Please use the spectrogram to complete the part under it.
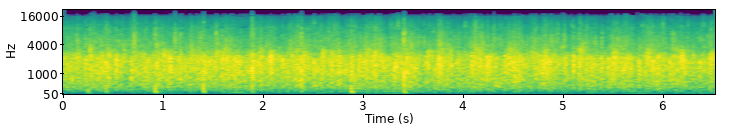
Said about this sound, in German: Erstmal nochmal danke an das Publikum hier im Schmidtchen. Ja. Ein ganz großartiges Publikum. Könnt ihr euch mal eben selber beklatschen. Das war richtig toll heute Abend hier.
